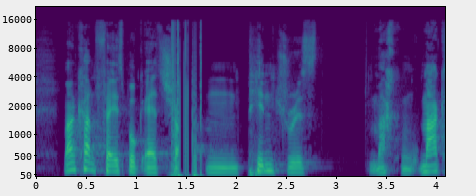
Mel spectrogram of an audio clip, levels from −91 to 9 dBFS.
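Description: At 1.36 s the speech suffers an intermittent contact. A loose cable or plug briefly loses its connection. The signal drops out, and the line stays open for about 157 ms. Crackle marks the edges as the contact breaks and then catches again. In the gap, the speech vanishes and only faint hiss remains. The whole disturbance, crackle included, runs from 1.36 s to 1.65 s. Then the sound returns abruptly.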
